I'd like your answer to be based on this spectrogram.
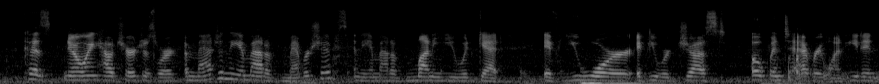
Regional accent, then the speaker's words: Idaho, United States; growing up in Idaho

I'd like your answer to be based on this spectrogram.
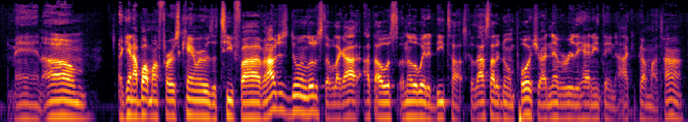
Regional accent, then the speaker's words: Pendleton, South Carolina, United States; I'm, uh, from a Little Town, Pendleton, South Carolina. It's right outside of Anderson, South Carolina

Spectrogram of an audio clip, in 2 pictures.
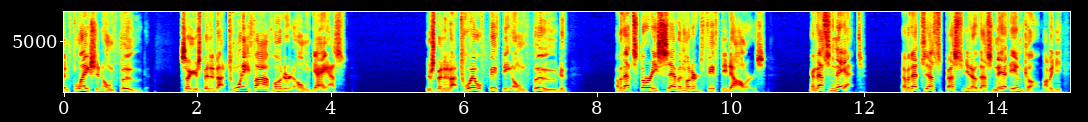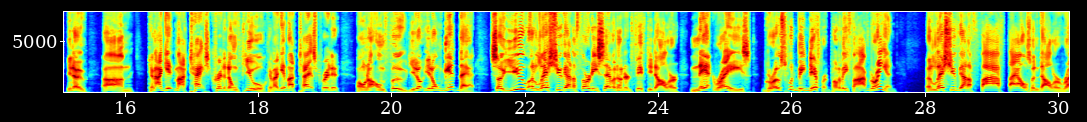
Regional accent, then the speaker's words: Pamplico, South Carolina, United States; living in Pamplico, South Carolina, my hometown

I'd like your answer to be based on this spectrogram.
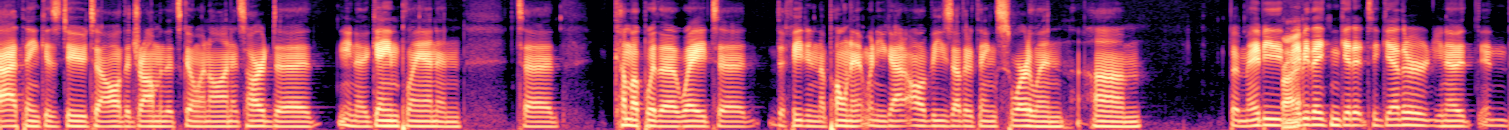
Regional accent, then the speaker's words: the Carolinas, United States; also born or lived in Georgia; I grew up in the Carolinas

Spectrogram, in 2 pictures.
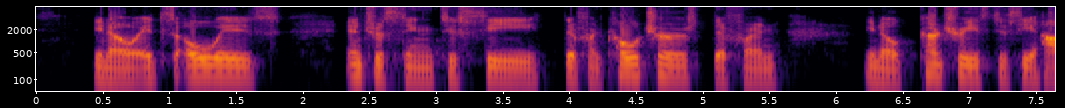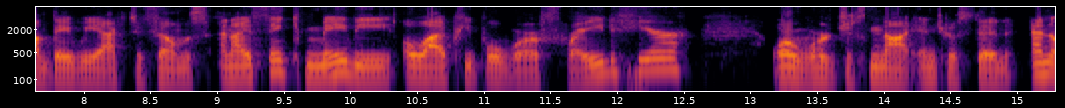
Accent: France; moved away; growing up in France

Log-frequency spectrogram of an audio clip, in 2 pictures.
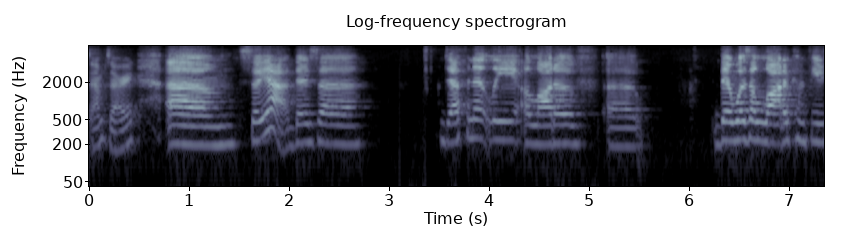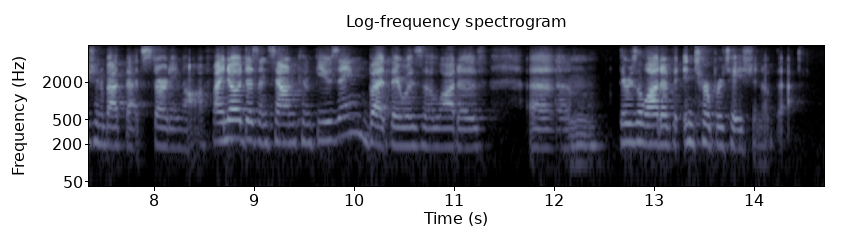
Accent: San Jose, California, United States; moved away as an adult; also born or lived in Los Gatos, California / Santa Barbara, California / Dallas, Texas; I grew up in California. I am originally from San Jose, and then I went to high school in Los Gatos High

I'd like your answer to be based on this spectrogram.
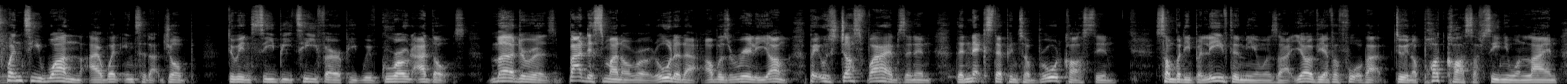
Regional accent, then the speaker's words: London, United Kingdom; I'm from New Cross

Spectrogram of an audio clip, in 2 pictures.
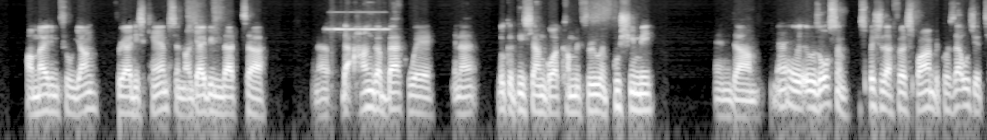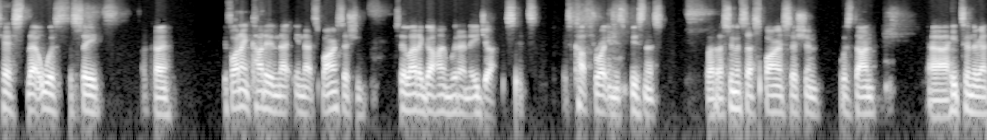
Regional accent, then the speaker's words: Australia; I'm from Australia.

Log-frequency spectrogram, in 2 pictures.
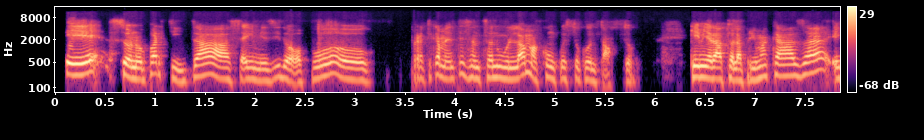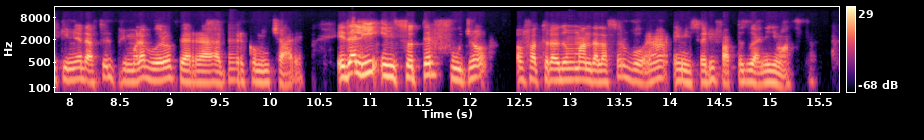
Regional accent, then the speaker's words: Elba, Tuscany, Italy; also born or lived in Bergamo / Venice; now in Paris, France; sono nata a Bergamo, cresciuta all'Isola d'Elba e vivo a Parigi

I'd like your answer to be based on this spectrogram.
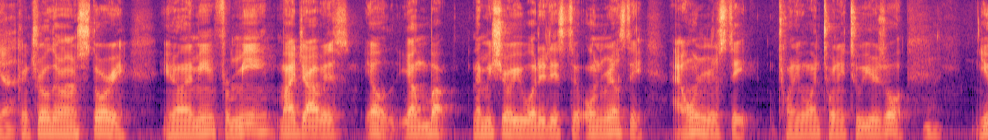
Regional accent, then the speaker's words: Trinidad & Tobago; now in Canada; I was a country boy. I'm not going to lie. I was born in Trinidad.

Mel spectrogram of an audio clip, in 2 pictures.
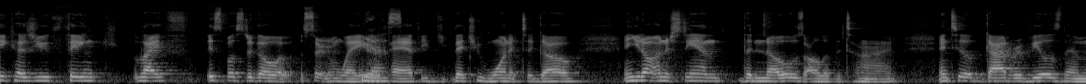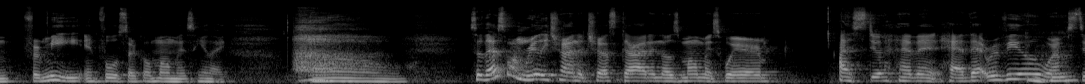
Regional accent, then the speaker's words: South Carolina, United States; born or raised there; now in Georgia, United States

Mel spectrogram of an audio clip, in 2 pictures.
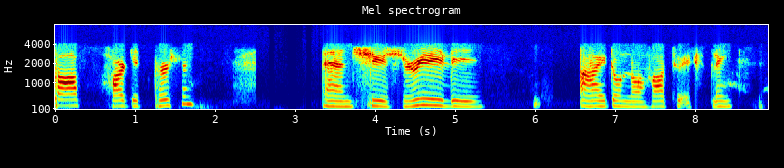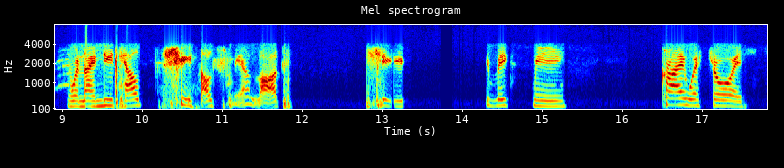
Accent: Beauval, Saskatchewan, Canada; now in Dillon, Canada; I'm originally from Bishopcourt, and I live here in Dillon with my husband, 38 years.

